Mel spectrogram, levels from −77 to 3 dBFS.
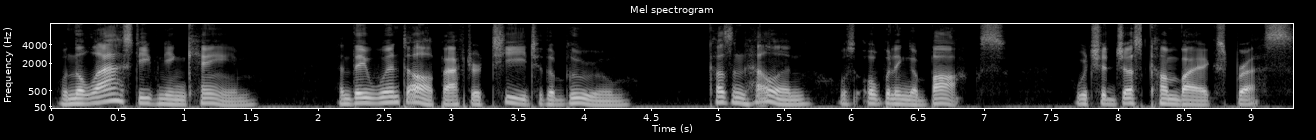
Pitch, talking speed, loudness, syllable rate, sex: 120 Hz, 175 wpm, -21 LUFS, 4.7 syllables/s, male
